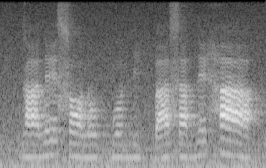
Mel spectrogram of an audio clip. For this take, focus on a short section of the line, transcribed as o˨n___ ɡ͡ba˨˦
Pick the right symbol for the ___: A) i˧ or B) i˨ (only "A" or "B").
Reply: B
